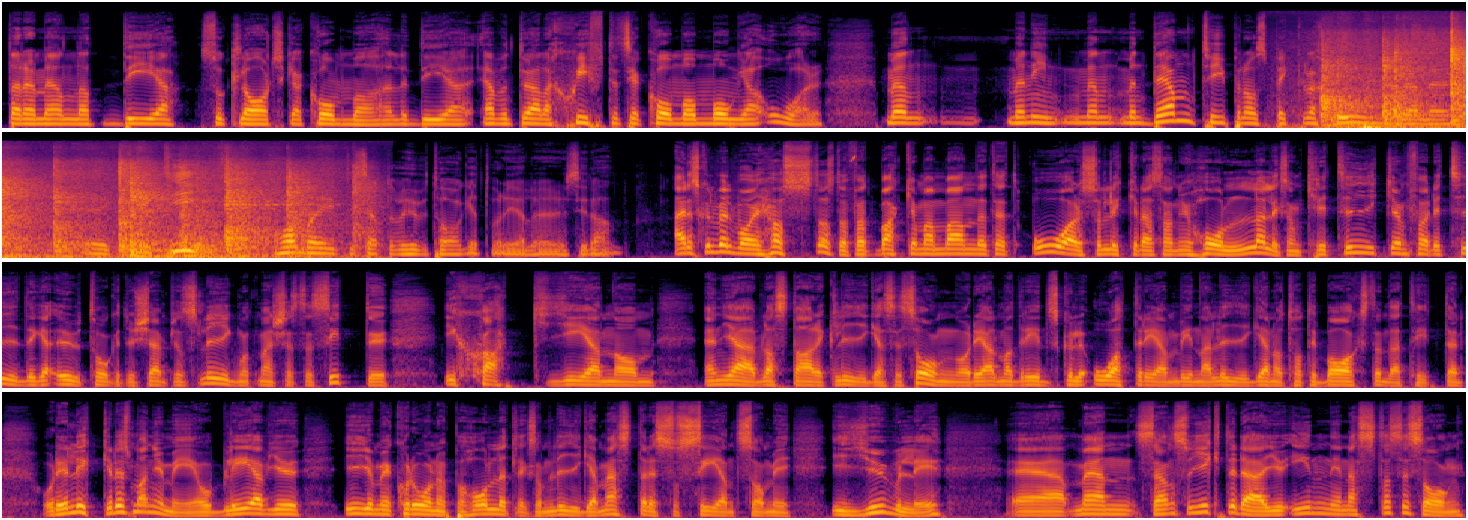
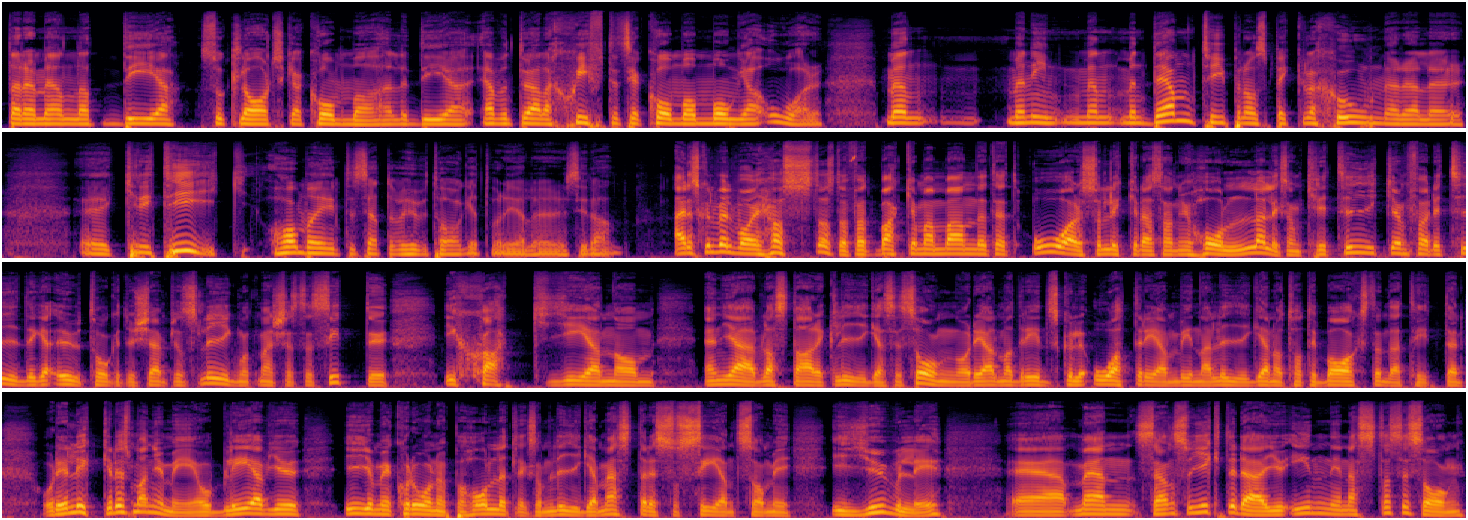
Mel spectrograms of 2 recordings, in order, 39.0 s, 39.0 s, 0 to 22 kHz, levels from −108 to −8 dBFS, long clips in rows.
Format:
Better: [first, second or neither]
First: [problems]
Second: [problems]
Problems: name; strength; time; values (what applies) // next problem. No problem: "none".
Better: second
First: footsteps; loud; from 9 to 12 s; peak 5 dB above the speech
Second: none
